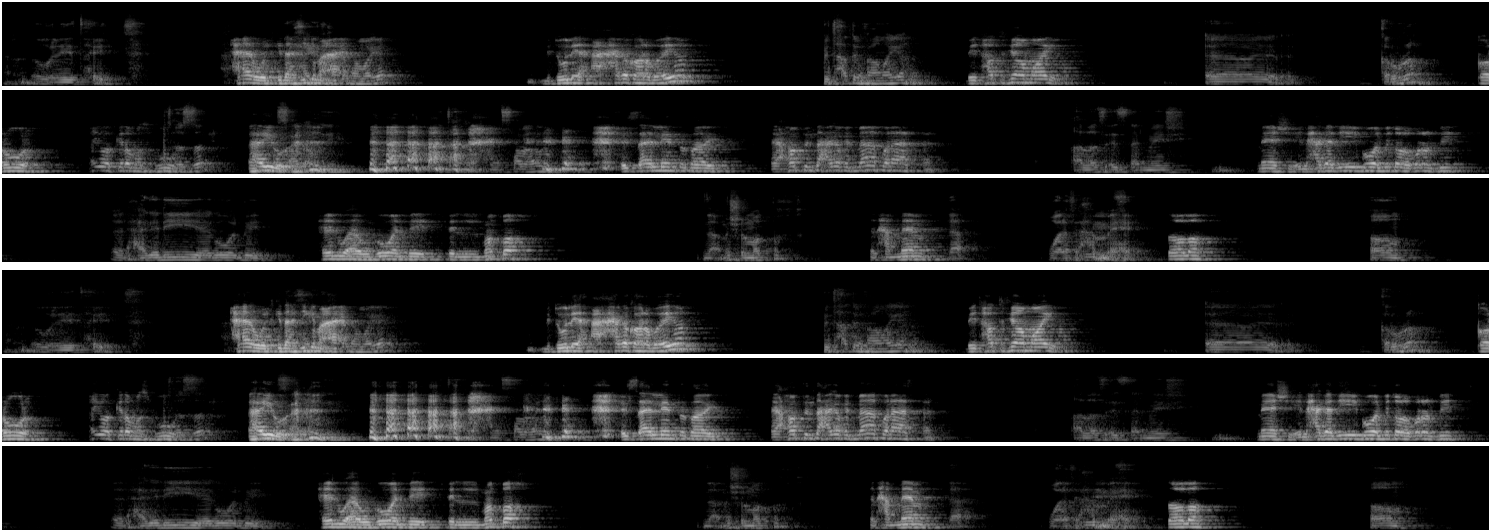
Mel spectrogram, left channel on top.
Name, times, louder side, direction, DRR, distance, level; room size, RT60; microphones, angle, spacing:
voice 1, 0.0-1.4 2.2-2.3 2.8-3.8 8.2-9.3 12.0-12.9 13.8-14.3 16.5-16.9 17.6-18.3 19.4-20.4 25.6-26.7 27.0-27.1 29.1-29.4 30.8-32.3 36.7-37.6 39.2-39.3 40.2-41.1 43.4-43.7, left 1 dB, 30° left, 1.0 m, -39 dB
voice 2, 2.3-3.5 5.4-7.0 9.7-10.7 14.8-15.3 15.7-16.6 17.3-18.1 18.5-19.8 20.3-22.2 22.6-24.2 27.4-29.4 32.9-35.0 38.4-39.1 40.6-40.7 41.4-41.9, right 4 dB, 40° right, 0.4 m, -25 dB
13.0 x 7.4 x 2.6 m
head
